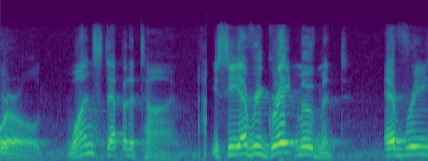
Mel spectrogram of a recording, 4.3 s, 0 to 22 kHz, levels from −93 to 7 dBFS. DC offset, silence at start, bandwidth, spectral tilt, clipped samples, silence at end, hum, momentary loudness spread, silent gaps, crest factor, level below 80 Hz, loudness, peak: under 0.1%; 0 s; 11.5 kHz; -5 dB/octave; under 0.1%; 0 s; none; 18 LU; none; 20 dB; -54 dBFS; -23 LUFS; -4 dBFS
